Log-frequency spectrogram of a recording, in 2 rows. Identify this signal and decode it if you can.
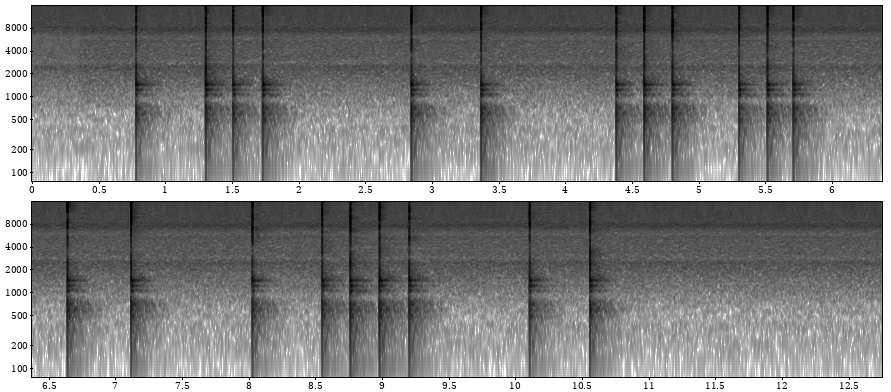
Tap code, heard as taps on a table, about 5 knocks a second, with room echo. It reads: CANADA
